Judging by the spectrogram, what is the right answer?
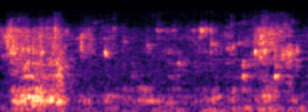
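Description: Water running from a sink tap as a shaving brush is rinsed before applying Haslinger sage shave soap, a steady splashing hiss with small drips, close by and fairly quiet.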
